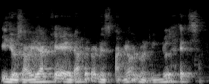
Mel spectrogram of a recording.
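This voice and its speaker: A Colombian man in his thirties speaks in a low, easygoing voice, telling his story anecdotally as an interview guest. The room is echoey, and faint music plays underneath. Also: very fast. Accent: Colombian Spanish. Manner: relaxed, anecdotal, frequent restarts. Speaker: entrepreneur guest.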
